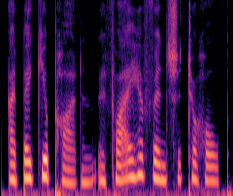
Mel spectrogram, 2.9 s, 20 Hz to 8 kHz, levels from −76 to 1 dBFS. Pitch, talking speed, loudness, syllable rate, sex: 190 Hz, 205 wpm, -19 LUFS, 4.9 syllables/s, female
